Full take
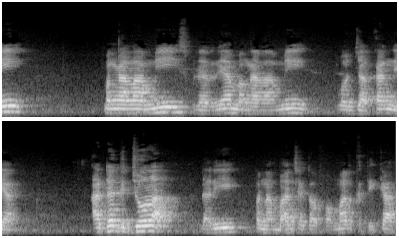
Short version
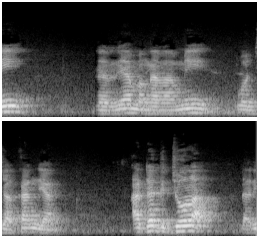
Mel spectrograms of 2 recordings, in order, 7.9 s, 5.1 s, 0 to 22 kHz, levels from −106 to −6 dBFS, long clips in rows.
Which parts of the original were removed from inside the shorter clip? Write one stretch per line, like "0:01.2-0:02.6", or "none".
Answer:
0:00.9-0:01.9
